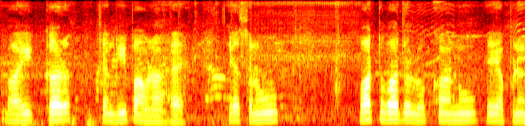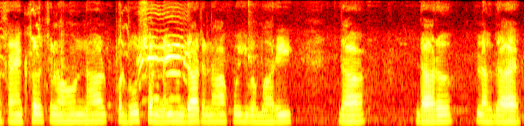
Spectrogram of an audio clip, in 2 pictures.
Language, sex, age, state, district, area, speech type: Punjabi, male, 60+, Punjab, Muktsar, urban, spontaneous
